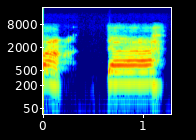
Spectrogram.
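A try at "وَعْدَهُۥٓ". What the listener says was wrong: Jangan dah, jangan. Jangan dipanjangkan karena nggak ada mat setelah dah.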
